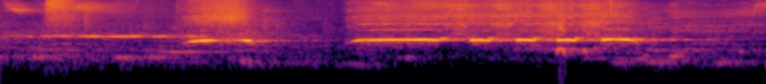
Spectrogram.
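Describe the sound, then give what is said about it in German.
A person whistles through pursed lips: a short steady tone, a brief pause, then a longer wavering whistle with a few quick pulsing notes, fairly loud with a faint breathy hiss. “Du musst nur deine Lippen spitzen und durchpfeifen.”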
